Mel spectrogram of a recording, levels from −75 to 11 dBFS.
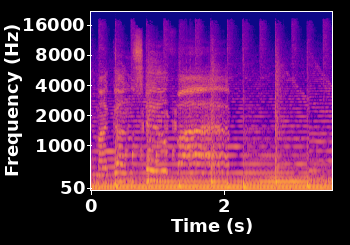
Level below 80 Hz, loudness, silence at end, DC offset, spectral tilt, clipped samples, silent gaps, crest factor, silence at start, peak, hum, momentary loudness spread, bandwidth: -14 dBFS; -10 LUFS; 0 s; under 0.1%; -5 dB/octave; 0.5%; none; 8 dB; 0 s; 0 dBFS; none; 4 LU; 18.5 kHz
